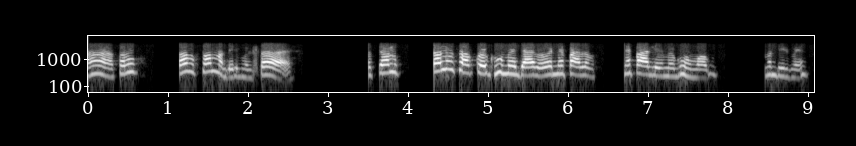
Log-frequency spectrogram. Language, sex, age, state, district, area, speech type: Maithili, female, 45-60, Bihar, Muzaffarpur, rural, conversation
